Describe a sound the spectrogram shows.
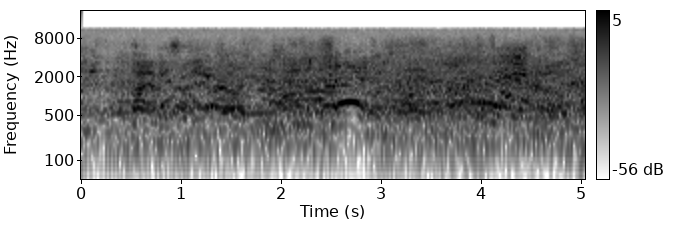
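A drummer plays a drum kit loudly in an echoing hall.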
